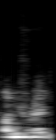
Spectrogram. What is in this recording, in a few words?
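"hundred", robot voice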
